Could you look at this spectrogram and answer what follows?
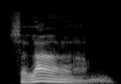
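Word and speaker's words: سلام: Um can anybody think oh how do you say shalom in Arabic? Shalom. Salam. Salam. Salam. There's a long ah sound.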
